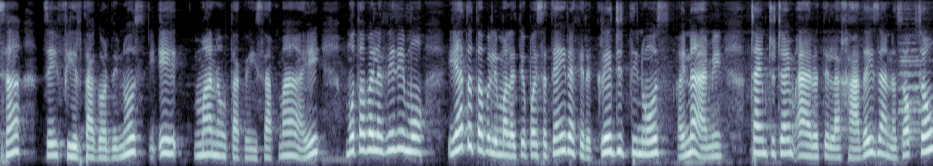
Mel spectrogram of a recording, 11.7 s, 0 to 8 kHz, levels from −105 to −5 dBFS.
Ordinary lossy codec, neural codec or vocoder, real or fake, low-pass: none; none; real; none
